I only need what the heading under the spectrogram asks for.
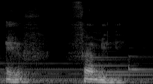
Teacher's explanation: উপরের দাঁত নিচের ঠোঁটে স্পর্শ করবে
